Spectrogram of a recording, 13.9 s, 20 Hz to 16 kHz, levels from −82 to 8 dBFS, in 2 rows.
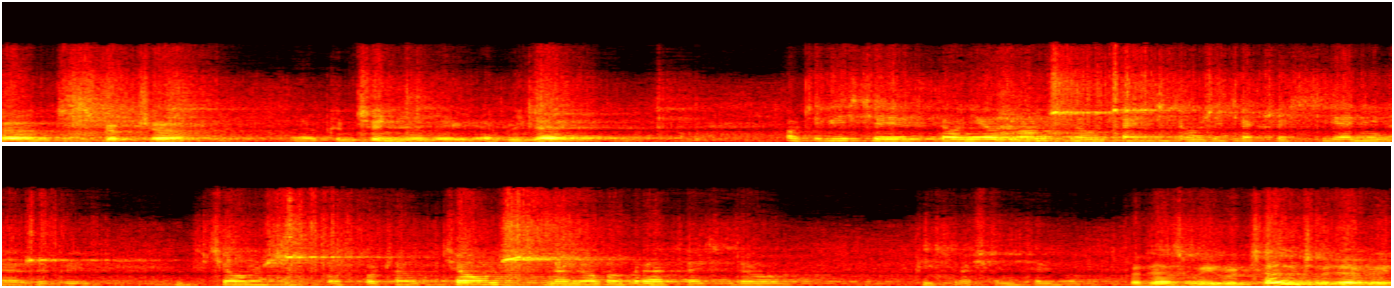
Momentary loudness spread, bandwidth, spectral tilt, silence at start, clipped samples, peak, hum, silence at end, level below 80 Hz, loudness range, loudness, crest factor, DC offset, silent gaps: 15 LU; 12 kHz; -3 dB/octave; 0 s; under 0.1%; -2 dBFS; none; 0 s; -48 dBFS; 3 LU; -18 LUFS; 16 dB; under 0.1%; none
